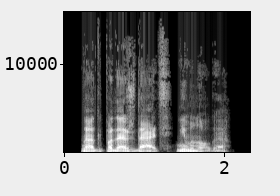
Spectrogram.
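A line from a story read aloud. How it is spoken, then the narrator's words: Old woman grumbling. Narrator (Russian): Старая работница Христина проворчала в ответ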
